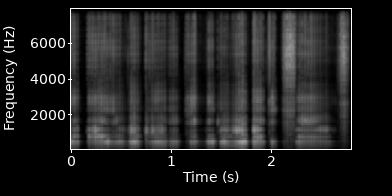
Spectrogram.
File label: robot, vocoder; PAiA vocoder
